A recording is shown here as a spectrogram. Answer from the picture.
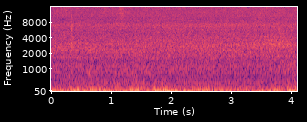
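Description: Steady road and wind noise inside a Tesla's cabin at highway speed, mostly a low tyre rumble, as the electric car slows under regenerative braking after the accelerator is released.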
